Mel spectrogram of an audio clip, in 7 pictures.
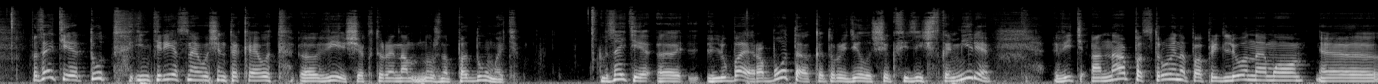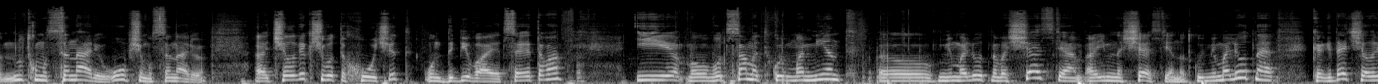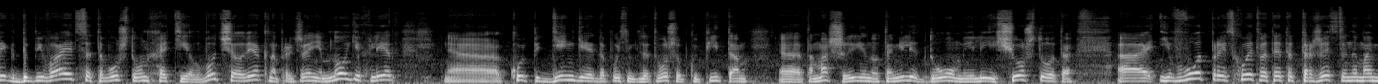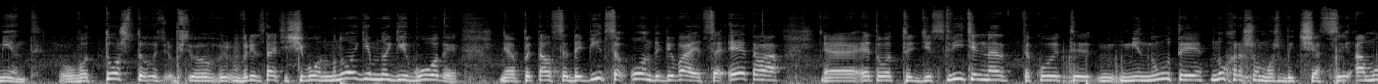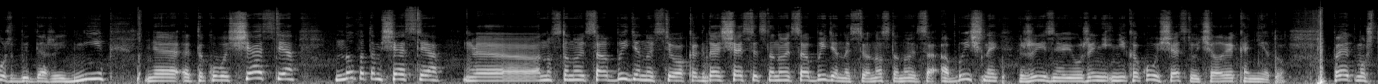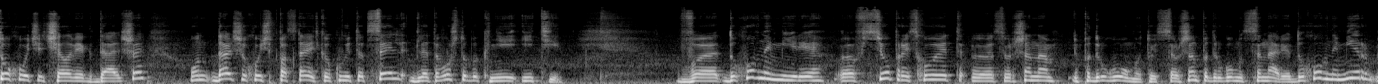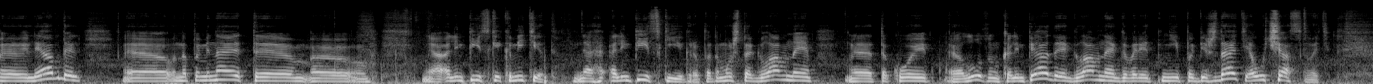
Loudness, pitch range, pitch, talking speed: -17 LUFS, 155-205 Hz, 175 Hz, 120 wpm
